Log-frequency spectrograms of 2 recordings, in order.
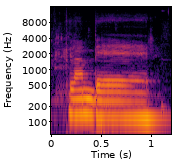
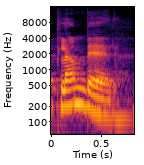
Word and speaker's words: plumber: Y toda la vida he dicho plumber. – Plumber. Plumber. Necesito un plumber. I need a plumber. What? So you need a plumber. Plumber. So the B is silent. It's just plumber. Let's hear you. – Plumber. – Plumber. – Plumber. – Perfect. – Ah, entonces no pronuncias la R tampoco. – No, it's just the schwa sound. Plumber, teacher, butcher, writer, computer. It's all with the schwa sound at the end.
